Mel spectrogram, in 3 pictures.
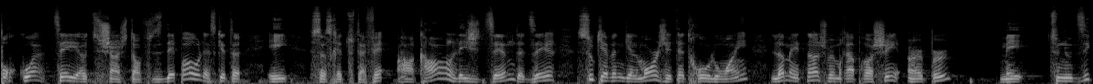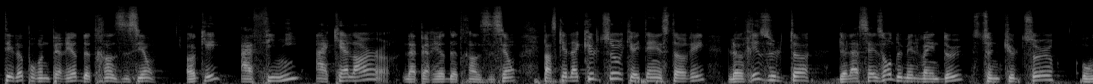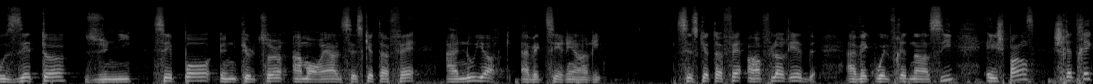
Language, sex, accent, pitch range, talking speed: French, male, Canadian, 130-170 Hz, 205 wpm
